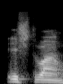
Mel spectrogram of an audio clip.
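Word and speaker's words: István: Yes, as Chris said, I am just Brother Istvan Horvath. That's the correct pronunciation in my language.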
